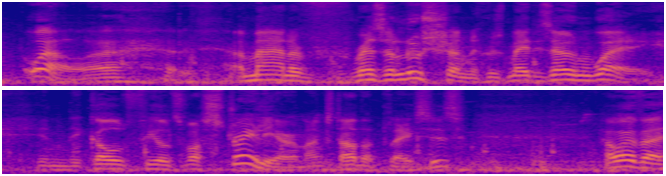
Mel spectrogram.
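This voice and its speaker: Genial young gent, enthusiastic, lightly high voice, lively intonation, radio drama. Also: male voice, noisy background. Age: young adult. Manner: effusive, enthusiastic. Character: eager, genial young English gentleman, devoted son.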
